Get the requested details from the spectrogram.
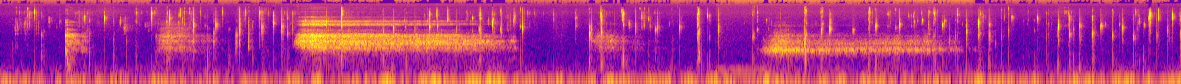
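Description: Soft breaths blown right at the listener: a few short puffs, then two long, airy exhalations several seconds apart, hushed and intimate with no speech.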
